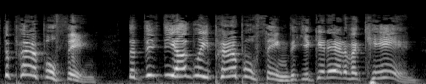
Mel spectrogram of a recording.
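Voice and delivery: high-pitched exasperated retort; exasperated explanation. Retold or imitated. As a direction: insist as if it were obvious. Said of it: "And I went".

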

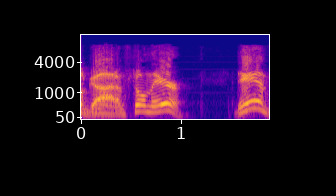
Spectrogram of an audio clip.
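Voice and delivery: normal talking voice

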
